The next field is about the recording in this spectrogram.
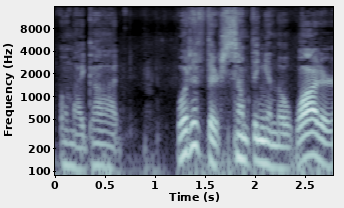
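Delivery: panicked, panicking. Acting out a story character who just drank from a stream: panicked. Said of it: "she kinda panicked".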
